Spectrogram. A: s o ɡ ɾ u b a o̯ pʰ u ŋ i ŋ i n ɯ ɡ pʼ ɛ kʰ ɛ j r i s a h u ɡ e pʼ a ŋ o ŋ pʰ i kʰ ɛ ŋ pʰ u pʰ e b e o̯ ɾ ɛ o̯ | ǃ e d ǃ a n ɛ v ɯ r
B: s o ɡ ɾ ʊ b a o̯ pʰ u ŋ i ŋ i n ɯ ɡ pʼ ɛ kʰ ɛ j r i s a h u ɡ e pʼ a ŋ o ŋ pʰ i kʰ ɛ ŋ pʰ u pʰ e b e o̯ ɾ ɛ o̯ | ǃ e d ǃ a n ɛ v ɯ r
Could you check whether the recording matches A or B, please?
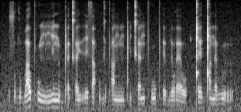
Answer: B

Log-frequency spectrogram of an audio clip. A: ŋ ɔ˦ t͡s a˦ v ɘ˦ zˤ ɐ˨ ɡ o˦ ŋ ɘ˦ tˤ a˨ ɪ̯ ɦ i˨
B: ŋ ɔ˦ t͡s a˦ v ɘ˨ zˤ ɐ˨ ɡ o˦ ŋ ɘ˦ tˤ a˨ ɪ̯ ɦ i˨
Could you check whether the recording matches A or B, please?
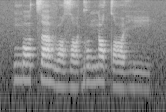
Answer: B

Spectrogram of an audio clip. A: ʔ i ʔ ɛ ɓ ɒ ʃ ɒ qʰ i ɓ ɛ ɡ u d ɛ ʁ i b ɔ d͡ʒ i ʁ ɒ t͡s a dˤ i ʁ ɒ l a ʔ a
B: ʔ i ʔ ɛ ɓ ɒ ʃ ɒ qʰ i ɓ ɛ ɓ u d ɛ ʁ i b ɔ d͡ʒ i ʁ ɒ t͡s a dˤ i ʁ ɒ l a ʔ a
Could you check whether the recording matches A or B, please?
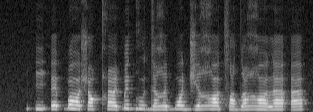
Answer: A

